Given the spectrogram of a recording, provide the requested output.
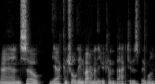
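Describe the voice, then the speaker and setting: In an American accent, a man talks with a very deep, low pitch, vocal fry and very wide pitch swings against a quiet background. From Texas, San Antonio. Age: 40s. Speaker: entrepreneur. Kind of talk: casual chat.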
